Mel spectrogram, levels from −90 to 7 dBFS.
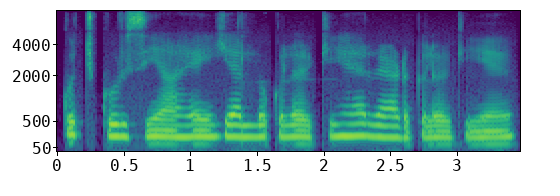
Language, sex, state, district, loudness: Hindi, female, Uttar Pradesh, Saharanpur, -14 LUFS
